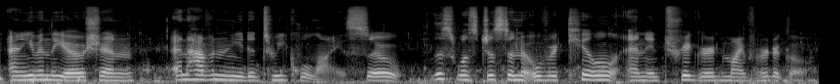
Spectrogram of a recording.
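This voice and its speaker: A woman reads her own scripted voice-over at a measured, slightly stiff pace. Her voice sits at an ordinary middle pitch, and a clear hum of background noise runs under the recording. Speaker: vlogger.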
